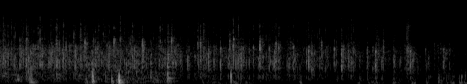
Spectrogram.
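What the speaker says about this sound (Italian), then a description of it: "facciamo un applauso più convinto a Massimo Cutò" An audience applauds Massimo Cutò at the opening of the 45th La Versiliana Festival, a moderate, steady patter of clapping with a few sharper claps standing out, heard from within the crowd.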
